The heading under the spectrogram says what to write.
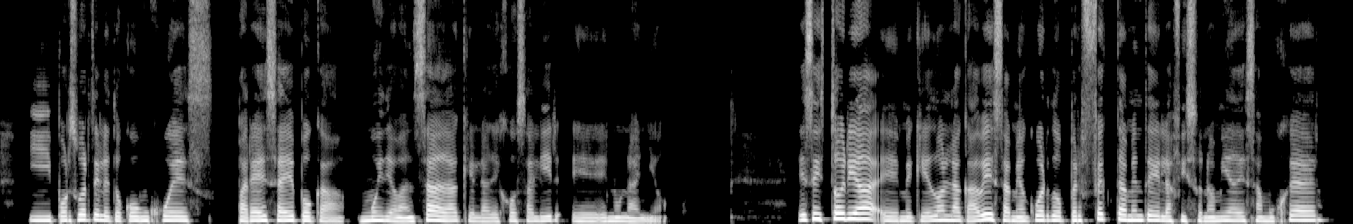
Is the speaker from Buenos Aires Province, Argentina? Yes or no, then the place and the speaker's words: yes; Valentín Alsina, Buenos Aires Province, Argentina; Yo soy de Valentín Alsina, un barrio sencillo. Uh-huh. Humilde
